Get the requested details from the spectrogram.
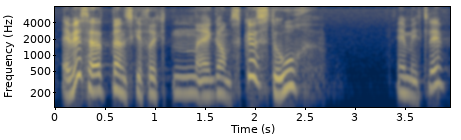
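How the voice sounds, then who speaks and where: A woman preaching a sermon, swinging between quiet earnest talk and impassioned rising calls. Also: medium pitch, expressive, dry recording, studio quality.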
